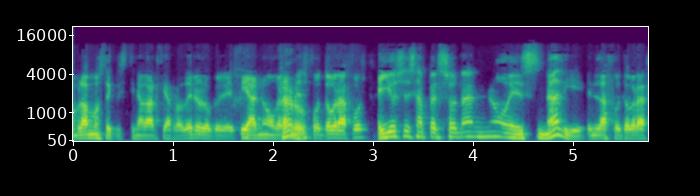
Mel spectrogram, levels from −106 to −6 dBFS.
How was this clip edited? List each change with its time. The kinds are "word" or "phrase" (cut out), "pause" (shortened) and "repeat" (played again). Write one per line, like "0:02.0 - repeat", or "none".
0:03.1 - word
